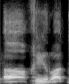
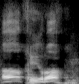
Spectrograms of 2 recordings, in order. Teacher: وَلَهُ الْحَمْدُ فِي الْآخِرَةِ، فی الآخرہ، خا ادنا حلق سے، حلق کے شروع والے حصے سے جو منہ کے ساتھ ملا ہوا ہے، اور وقف کریں گے تا پہ تو تا کو ہا سے بدل دیں گے، آخرت نہیں پڑھیں گے، آخرہ۔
